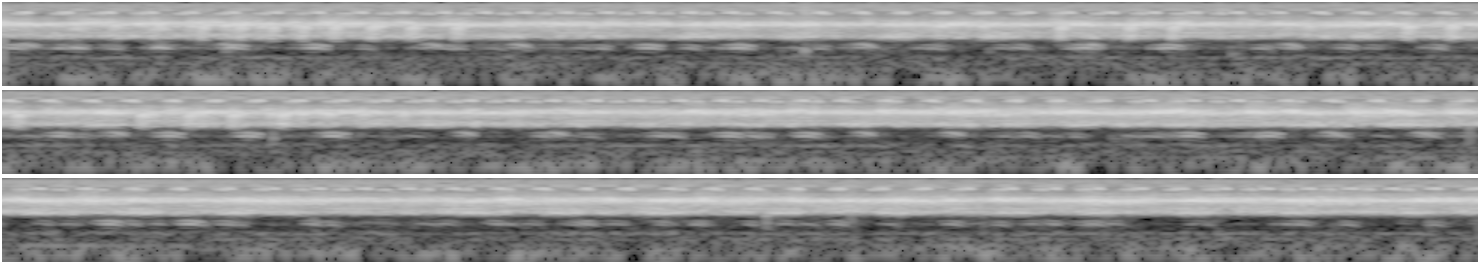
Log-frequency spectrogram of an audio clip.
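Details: Many frogs croaking after rain, a long run of short repeated low notes beneath a steady high chorus drone, with bursts of fast pulsing trills throughout.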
